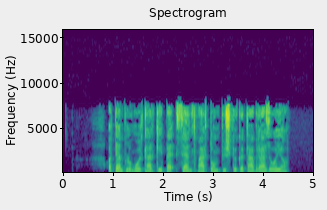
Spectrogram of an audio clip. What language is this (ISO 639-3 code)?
hun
